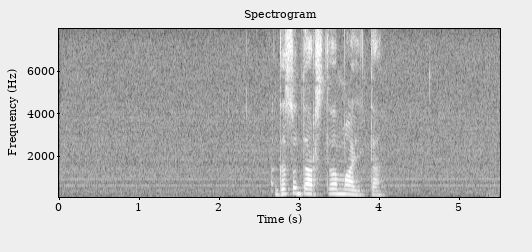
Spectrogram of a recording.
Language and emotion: Russian, neutral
